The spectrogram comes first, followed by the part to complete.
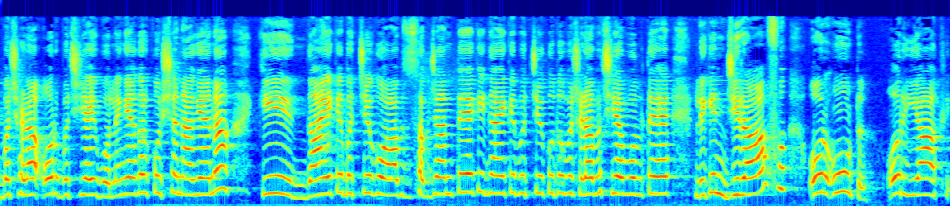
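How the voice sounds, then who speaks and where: A woman teaching an exam-prep lesson, asking a question and answering it herself, standing in a small room. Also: high voice. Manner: repeats questions and answers for drilling. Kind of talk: classroom lesson. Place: hot room without a fan, standing.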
